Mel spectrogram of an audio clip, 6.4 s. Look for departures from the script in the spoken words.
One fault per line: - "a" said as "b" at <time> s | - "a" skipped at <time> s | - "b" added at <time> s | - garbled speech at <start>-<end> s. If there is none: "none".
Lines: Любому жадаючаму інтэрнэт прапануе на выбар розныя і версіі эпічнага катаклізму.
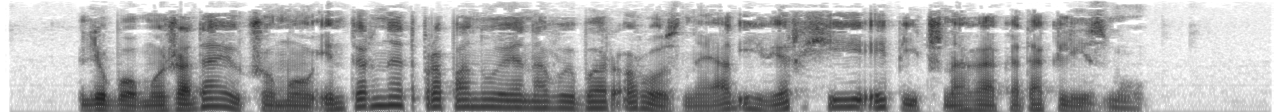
none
